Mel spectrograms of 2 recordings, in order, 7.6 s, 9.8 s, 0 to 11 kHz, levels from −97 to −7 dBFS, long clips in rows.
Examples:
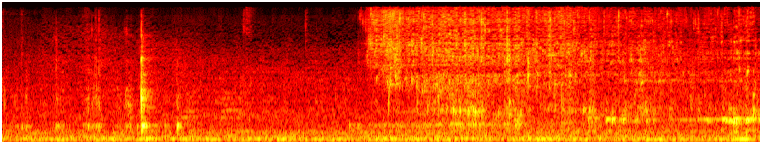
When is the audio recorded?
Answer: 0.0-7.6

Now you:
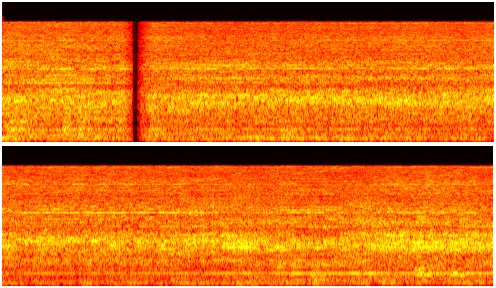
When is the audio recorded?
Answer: 0.0-6.7; 8.6-9.8

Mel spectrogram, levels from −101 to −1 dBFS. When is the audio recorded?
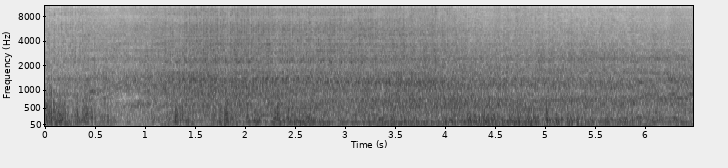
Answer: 0.0-0.4; 1.2-5.9

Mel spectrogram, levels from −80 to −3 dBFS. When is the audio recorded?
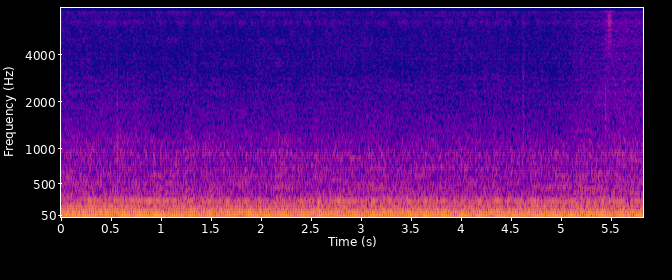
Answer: none

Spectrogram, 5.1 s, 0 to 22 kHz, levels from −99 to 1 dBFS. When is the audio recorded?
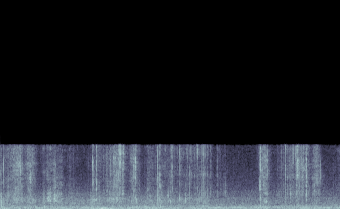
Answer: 0.9-3.9

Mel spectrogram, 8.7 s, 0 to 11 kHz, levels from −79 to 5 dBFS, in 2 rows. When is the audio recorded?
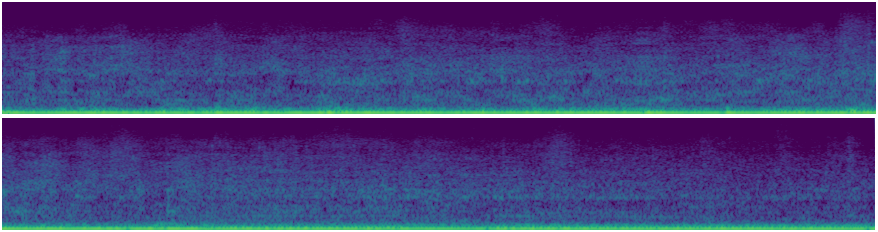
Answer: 5.4-6.3; 6.8-8.7

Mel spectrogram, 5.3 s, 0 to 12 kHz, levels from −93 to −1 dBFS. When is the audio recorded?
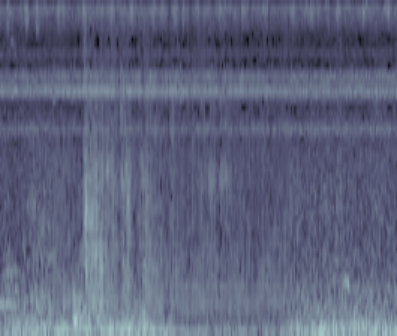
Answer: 0.0-0.7; 3.9-5.3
